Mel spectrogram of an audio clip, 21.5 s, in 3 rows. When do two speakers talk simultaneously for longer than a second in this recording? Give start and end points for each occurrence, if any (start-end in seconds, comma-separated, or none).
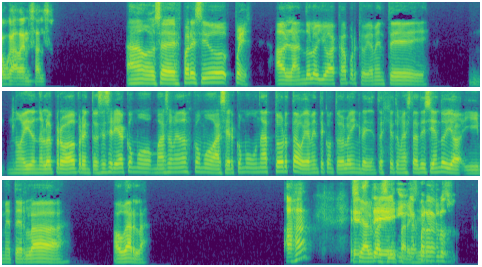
19.6-20.8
